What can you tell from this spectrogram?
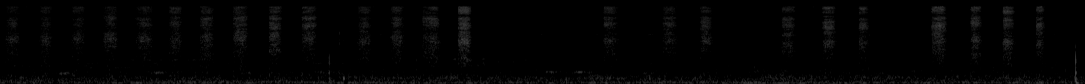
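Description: Spray bottle spritzing: many quick, short sprays in runs of several, about three a second, with a pause of about a second near the middle.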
